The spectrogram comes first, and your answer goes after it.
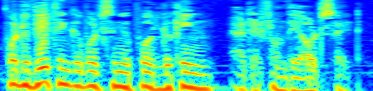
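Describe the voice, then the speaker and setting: A male author appears as a guest on a casual radio interview, recorded in a radio studio. His husky, low-lit voice comes out fast and animated, and he restarts often.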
